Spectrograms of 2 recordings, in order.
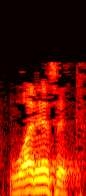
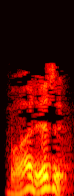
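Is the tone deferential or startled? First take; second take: deferential; startled. First: It sounds deferential and ready to obey. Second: It sounds startled and questioning. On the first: The speaker is ready to take orders. "I'm at your command" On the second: The speaker is alarmed by what he sees. "There's two ways to read that"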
